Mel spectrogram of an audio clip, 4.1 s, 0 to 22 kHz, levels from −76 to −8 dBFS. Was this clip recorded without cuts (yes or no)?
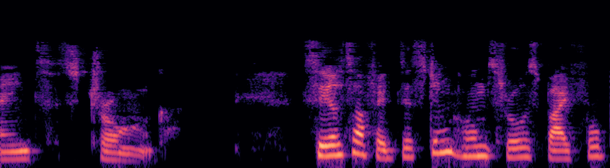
yes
